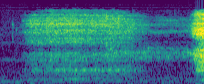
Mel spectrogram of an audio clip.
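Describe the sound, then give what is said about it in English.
A slow breath drawn in through the nose during a guided breathing exercise. The inhale is a soft, airy hiss lasting about a second, and a brief louder breathy burst follows at the end. “And breathing in again, my breath nourishes me.”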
